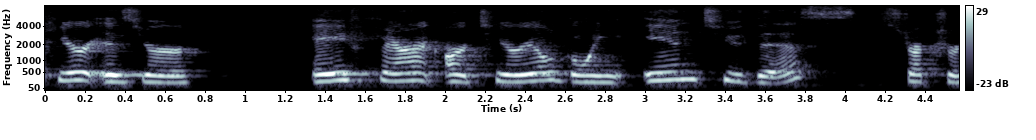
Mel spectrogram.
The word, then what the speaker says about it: afferent: arterial now in actuality these terms are pronounced afferent and efferent but how many of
